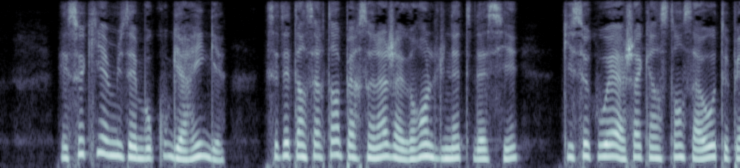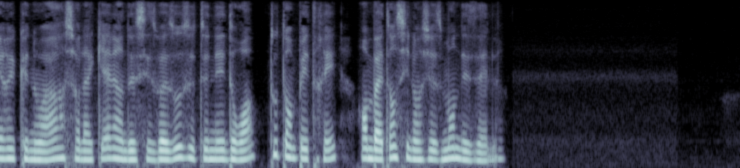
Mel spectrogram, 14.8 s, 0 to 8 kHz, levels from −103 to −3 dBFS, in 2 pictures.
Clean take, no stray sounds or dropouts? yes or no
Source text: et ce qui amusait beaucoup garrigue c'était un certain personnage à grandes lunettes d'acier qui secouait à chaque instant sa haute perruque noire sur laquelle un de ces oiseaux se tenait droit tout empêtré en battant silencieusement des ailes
yes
